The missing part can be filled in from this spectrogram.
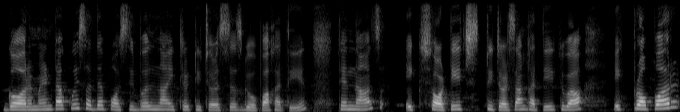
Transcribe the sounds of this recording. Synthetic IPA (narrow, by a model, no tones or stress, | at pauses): ɡɔʋəɾmeɳʈakoisəd̪ʱjapɔsibəlnait̪ʰleʈit͡ɕəɾsət͡sɡʱewpakʰat̪iːɾt̪ɛnːat͡s | ekɕɔʈed͡ʑʈit͡ɕəɾsãŋɡkʰat̪iːɾkĩw̃ʋa | ek̚pɾɔpəɾ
